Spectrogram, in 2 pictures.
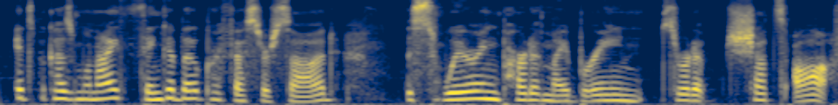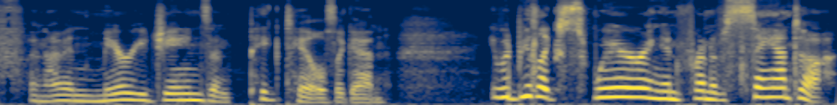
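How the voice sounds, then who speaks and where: A woman with a hoarse, worn voice, giving sardonic, irreverent scripted commentary for her video channel. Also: medium pitch, animated, moderate pace, dry recording. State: hoarse from lost voice. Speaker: YouTube commentator.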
